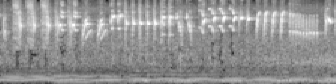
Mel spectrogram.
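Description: A red siskin sings a rapid, high twittering song of buzzy trills and thin whistled notes, running continuously without pause.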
